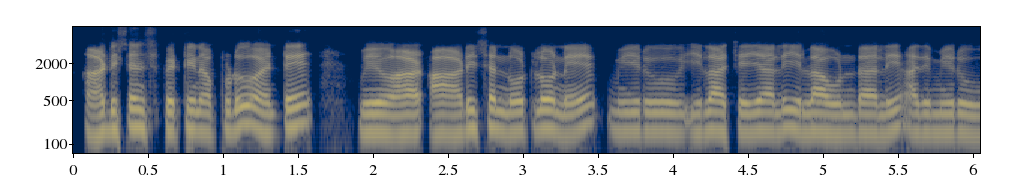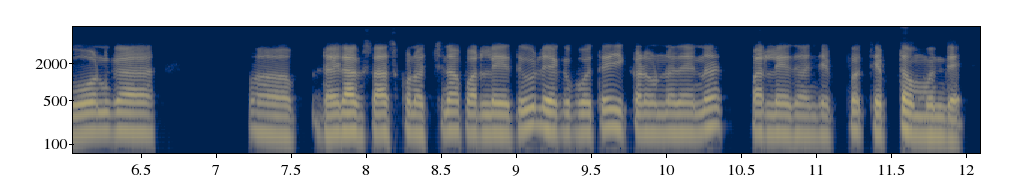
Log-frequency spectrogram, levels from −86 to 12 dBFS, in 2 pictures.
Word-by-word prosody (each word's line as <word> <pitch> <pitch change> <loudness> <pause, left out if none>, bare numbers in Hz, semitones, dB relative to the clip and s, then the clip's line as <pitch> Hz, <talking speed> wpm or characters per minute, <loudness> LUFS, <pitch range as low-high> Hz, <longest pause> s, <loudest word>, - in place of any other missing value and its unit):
Auditions 170 +2 +3
పెట్టినప్పుడు 165 +1 +2
అంటే, 155 +5 +3 0.4
మీ 155 - +3
వా 145 - +5 0.2
ఆ - - +5
ఆడిషన్ 175 +2 +1
నోట్‌లోనే 165 -1 +2 0.3
"మీరు 160 0 -1 0.3
ఇలా 165 +1 +3
చేయ్యాలి, 160 +2 +1
ఇలా 160 0 +3
ఉండాలి, 150 +1 0
అది 155 0 -2
మీరు 155 -1 0 0.2
ఓన్‌గా 160 0 -1 0.9
ఆహ్, 145 -2 -2 0.2
డైలాగ్స్ 155 0 +2
రాసుకొనొచ్చినా 155 +1 -3
పర్లేదు, 155 +2 -1
లేకపోతే 155 +1 -2
ఇక్కడున్నదైనా 155 +2 -3 0.3
పర్లేదు" 150 -1 -2
అని 140 - -11
చెప్ప 145 +4 -9 0.2
చెప్తాం 150 0 0
ముందే. 135 -2 -2
155 Hz, 135 wpm, -22 LUFS, 150-165 Hz, 0.9 s, వా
